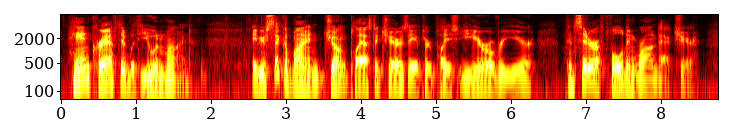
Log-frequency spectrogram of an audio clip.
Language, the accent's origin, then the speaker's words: English; North Rockland, downstate New York, United States; accent: Long Island or city accent; now in Plattsburgh, United States; I'm originally from downstate New York, so North Rockland.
